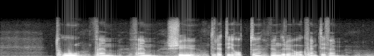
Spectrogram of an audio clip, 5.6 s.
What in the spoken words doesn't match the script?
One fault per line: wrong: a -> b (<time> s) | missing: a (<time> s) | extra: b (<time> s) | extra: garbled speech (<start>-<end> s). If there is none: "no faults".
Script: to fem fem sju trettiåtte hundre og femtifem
no faults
